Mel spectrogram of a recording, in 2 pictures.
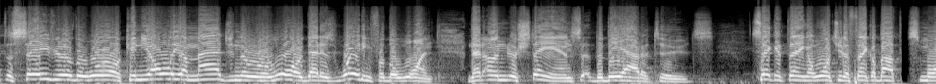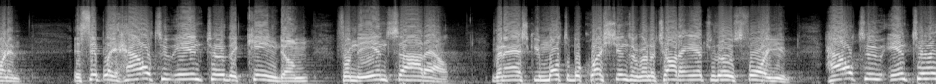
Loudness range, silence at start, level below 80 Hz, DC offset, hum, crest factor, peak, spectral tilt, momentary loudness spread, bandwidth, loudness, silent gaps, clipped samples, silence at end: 2 LU; 0 s; -32 dBFS; under 0.1%; none; 4 dB; 0 dBFS; -4 dB/octave; 6 LU; over 20 kHz; -4 LUFS; none; 9%; 0 s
